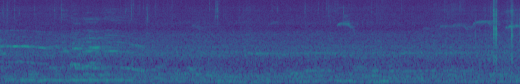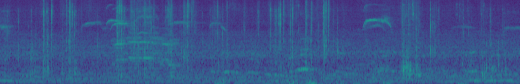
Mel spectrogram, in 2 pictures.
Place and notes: Khan al-Umdan, Acre - Alley, chickens Acre
Alley, Chickens, Birds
